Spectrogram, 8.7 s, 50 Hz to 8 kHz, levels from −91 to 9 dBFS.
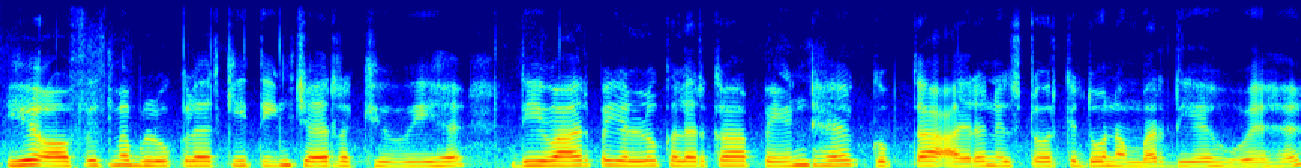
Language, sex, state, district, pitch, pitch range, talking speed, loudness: Hindi, female, Punjab, Pathankot, 200 Hz, 195-210 Hz, 185 wpm, -17 LUFS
